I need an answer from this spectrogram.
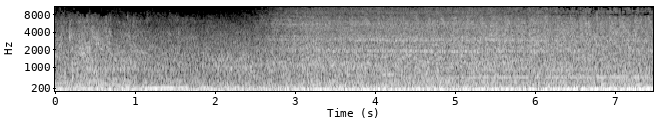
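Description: Classic car engines rumbling low in slow cruise traffic. About two and a half seconds in, a hiss of road and tyre noise rises and stays.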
